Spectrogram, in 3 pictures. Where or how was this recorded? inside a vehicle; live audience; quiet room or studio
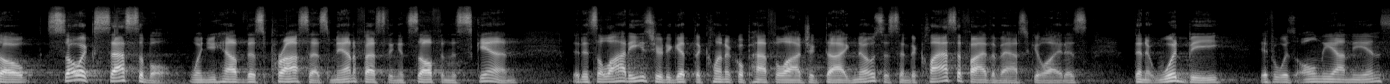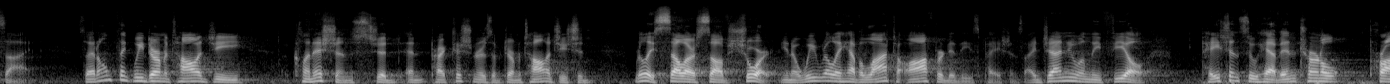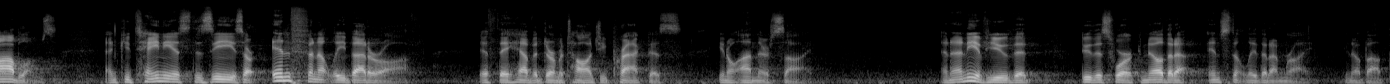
live audience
